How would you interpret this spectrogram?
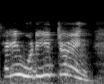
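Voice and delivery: high, loud mock outrage; shocked protest. Californian to Texan who shot the bottle, shocked protest. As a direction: protest in hammed-up disbelief.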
